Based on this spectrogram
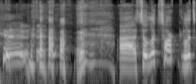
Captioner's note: laughs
